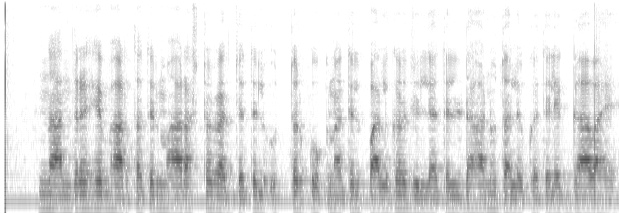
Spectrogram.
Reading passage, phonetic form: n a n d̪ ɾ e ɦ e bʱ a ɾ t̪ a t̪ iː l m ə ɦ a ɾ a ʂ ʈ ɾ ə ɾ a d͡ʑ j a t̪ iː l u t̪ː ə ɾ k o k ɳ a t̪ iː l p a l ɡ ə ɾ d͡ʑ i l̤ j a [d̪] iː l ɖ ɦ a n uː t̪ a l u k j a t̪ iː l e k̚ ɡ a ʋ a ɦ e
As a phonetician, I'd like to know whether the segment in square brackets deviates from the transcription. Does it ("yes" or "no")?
yes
